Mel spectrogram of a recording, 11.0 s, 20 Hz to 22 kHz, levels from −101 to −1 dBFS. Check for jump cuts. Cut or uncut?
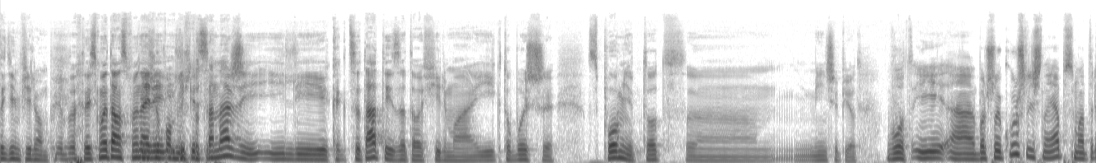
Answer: uncut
